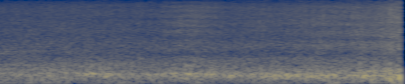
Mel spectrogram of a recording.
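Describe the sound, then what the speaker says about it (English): Sea waves lap steadily against stone steps along the shore, a continuous close wash of surf and splashing water with a soft rush of wind and no voices. "these waves are lapping up onto the steps."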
